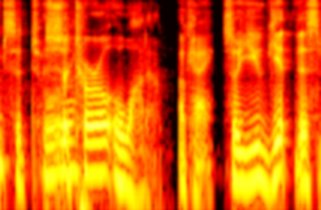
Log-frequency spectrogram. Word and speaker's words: Satoru Iwata: Satoru Iwata.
